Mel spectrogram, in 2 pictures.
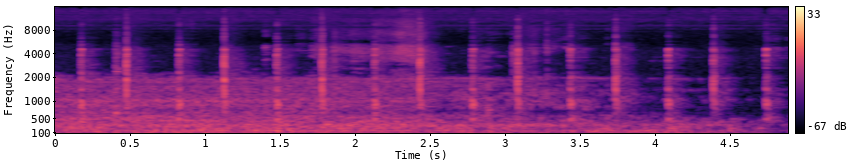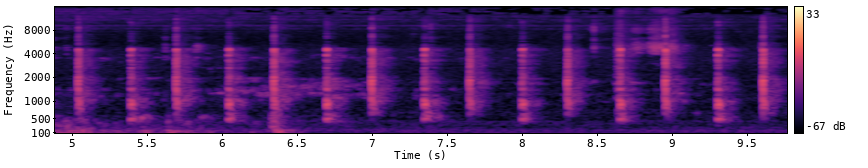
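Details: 2001 Chevrolet Impala turning left: front-end clicking about three times a second, slowing as the car rolls to a stop; cause unknown.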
